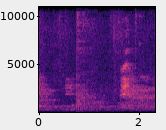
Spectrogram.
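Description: Men's voices shouting and calling to each other on a small-sided football pitch, with one short knock a little under a second in.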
